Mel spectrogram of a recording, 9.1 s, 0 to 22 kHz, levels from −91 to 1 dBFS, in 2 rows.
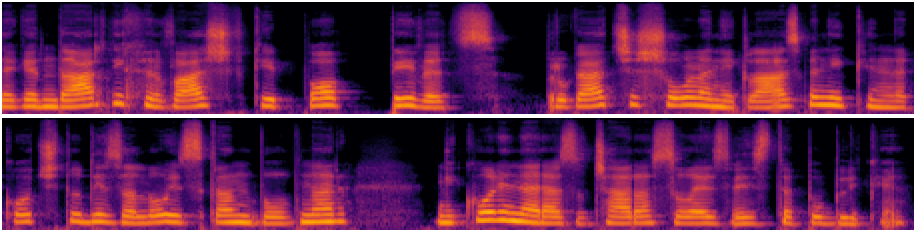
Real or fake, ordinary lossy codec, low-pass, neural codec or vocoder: fake; none; none; codec, 44.1 kHz, 2.6 kbps, SNAC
